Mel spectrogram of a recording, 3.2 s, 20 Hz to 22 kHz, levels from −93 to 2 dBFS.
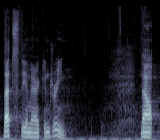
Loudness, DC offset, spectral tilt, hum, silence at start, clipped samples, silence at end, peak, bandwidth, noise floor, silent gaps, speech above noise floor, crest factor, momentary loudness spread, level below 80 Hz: -30 LUFS; under 0.1%; -6 dB/octave; none; 0 s; under 0.1%; 0.1 s; -8 dBFS; 18 kHz; -51 dBFS; none; 23 dB; 22 dB; 9 LU; -50 dBFS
